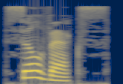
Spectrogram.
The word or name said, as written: silvex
